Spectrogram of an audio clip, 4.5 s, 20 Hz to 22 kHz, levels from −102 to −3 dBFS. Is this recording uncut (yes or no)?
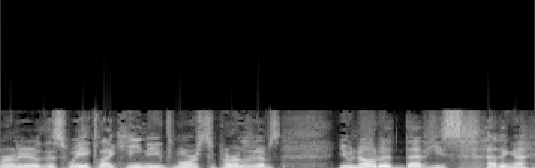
yes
